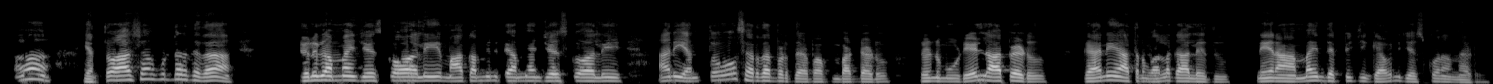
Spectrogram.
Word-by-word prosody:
ఆ! - - -5 0.7
ఎంతో 155 - -4
ఆశానుకుంటారు 235 +1 -1
కదా! 180 +1 +4 0.9
తెలుగమ్మాయిని 195 +1 +4
చేసుకోవాలి, 175 0 +2 0.2
మా 155 - +4
కమ్యూనిటీ 175 +1 -3
అమ్మాయిని 165 0 -4
చేసుకోవాలి 160 0 +1 0.5
అని 180 +2 0
ఎంతో 175 +5 -7 0.2
సరదా 175 -4 +2
పడతాడు 135 -4 -3
పాపం 130 0 -5
పడ్డాడు. 125 0 -3 0.4
రెండు 150 0 -1
మూడేళ్ళాపాడు, 165 0 +3 0.5
గాని 160 +7 +3
అతని 155 -1 -6
వల్ల 135 +6 -1
కాలేదు. 135 -5 -1 0.4
"నేను 150 +1 +2
ఆ - - +3
అమ్మాయిని 175 +5 0
తెప్పించి 160 +1 -7
ఇంకెవరిని 140 +5 -4
చేసుకోనన్నాడు". 120 -5 -8
165 Hz, 110 wpm, -24 LUFS, 140-180 Hz, 0.9 s, కదా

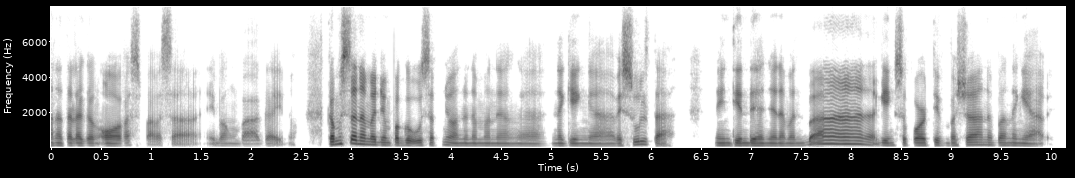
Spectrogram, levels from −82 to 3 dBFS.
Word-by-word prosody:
na 125 - -3
talagang 120 -1 0
oras 110 -1 0
para - - -9
sa - - -7
ibang 110 -2 -12
bagay 100 -1 -8
'no? - - -25 0.2
Kumusta 200 +7 +7
naman 165 -6 +5
'yong 135 -2 -1
pag-uusap 130 +2 0
niyo? 115 -5 -2
Ano 115 - -5
naman 115 0 -6
ang, 110 0 -7
ah, 105 -1 -8
naging, 110 -1 -1
ah, 105 0 -5
resulta? 155 +8 -1 0.4
Naintindihan 120 -1 +1
niya 115 -1 -2
naman 115 +1 -4
ba? - - +2 0.6
Naging 125 0 0
supportive 125 -1 0
ba 120 - -3
siya? 140 +3 +1
Ano 135 - -7
bang 130 -1 -3
nangyari? 110 -4 -4
120 Hz, 185 wpm, -26 LUFS, 110-130 Hz, 0.6 s, Kumusta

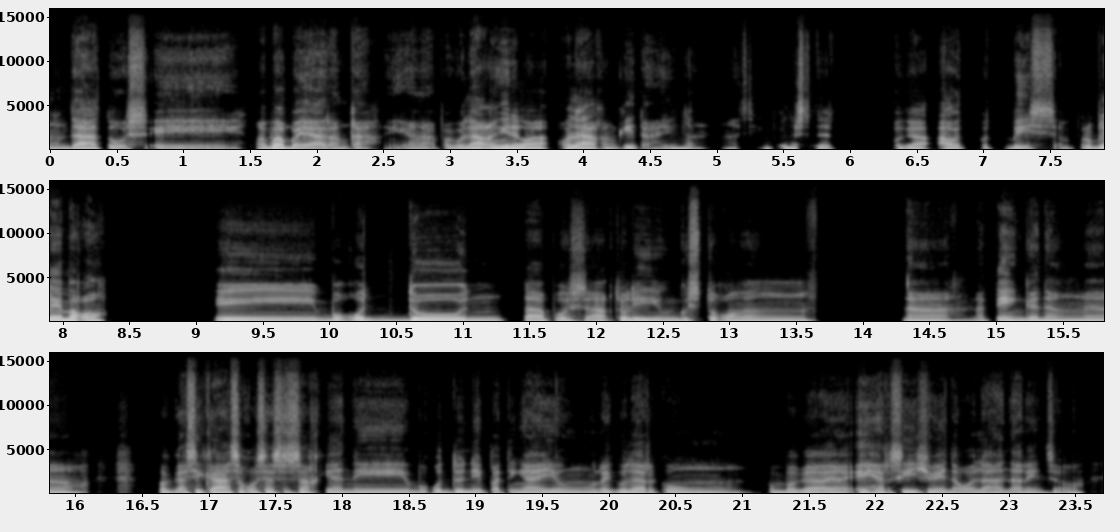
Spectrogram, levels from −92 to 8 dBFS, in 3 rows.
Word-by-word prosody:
datos, 85 -4 +1
eh, 95 - -6
mababayaran 85 -8 +3
ka. - - -7
Kaya - - -11
nga - - -8
'pag 85 - -10
wala 105 +6 +3
kang 140 +2 +5
ginawa, 145 -9 +5
wala 190 - +4
kang 80 -3 -8
kita 135 -11 -4
yun 150 +3 -2
lang. 90 - -12 0.2
As 125 - -11 0.2
simple 105 -1 -6
as 100 - -5
that. - - -5 0.4
'Baga 95 -1 -2
output 90 -2 -4
base. - - -6
Ang - - -13
problema 145 +2 +6
ko, 110 +4 +2 0.9
eh, 135 -1 +3
bukod 130 +4 +2 0.3
dun, 125 0 +6 0.2
tapos 115 0 -1
actually, 115 0 0
yung 115 -1 -2
gusto 110 +3 -3
ko 120 -1 -2
ngang 120 -1 -1 0.7
na 95 +1 -2
natengga 100 +1 +1
nang, 100 0 +2
ah, 95 0 0 0.6
pag-asikaso 95 +2 +2
ko - - -2
sa 105 - +1
sasakyan, 95 -2 -1
eh, 85 0 -1
bukod 100 +4 -4
dun, 100 -3 +1
eh, 85 - -2
pati 85 +2 -6
nga 80 - +1
yung 85 0 -2
regular 85 -1 0
kong 80 -2 -3 0.3
kumbaga, 80 -1 -1
ehersisyo 95 0 0
ay - - -1
nawala 75 0 -4
na 80 - -4
rin. 100 - -4
So, 155 -6 -7
100 Hz, 145 wpm, -23 LUFS, 85-120 Hz, 0.9 s, problema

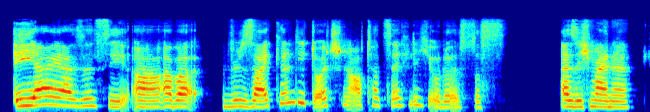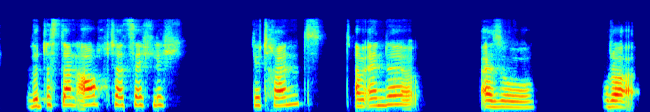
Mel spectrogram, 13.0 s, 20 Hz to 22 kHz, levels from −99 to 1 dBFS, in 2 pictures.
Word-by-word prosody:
Ja, 270 +4 +6 0.2
ja, - - -6
sind 245 +1 -7
sie. 215 -4 -6
Äh, - - -9
aber 220 +1 +2 0.3
recyceln 225 - 0
die 365 -3 -3
Deutschen - - -3
auch - - -4
tatsächlich 265 +1 -10
oder 200 - -5
ist 105 - -14
das 200 - -14 0.5
also 220 -1 +2
ich 215 +1 -1
meine, 210 -2 +1 0.5
wird 240 +4 -2
das 295 - -3
dann 285 -1 +4
auch 295 +2 +5
tatsächlich 280 -1 -3 0.7
getrennt 275 +3 -1 0.3
am 235 - +4
Ende? 265 +5 0 0.6
Also, 205 -2 0 0.7
oder 220 - +3
240 Hz, 125 wpm, -22 LUFS, 215-280 Hz, 0.7 s, Ja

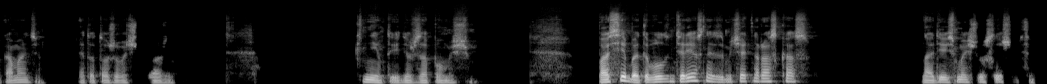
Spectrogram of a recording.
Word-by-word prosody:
команде 100 +3 -5 0.3
это - - -7
тоже 90 -1 -4
очень 85 +1 -5
важно. 85 -1 -7 1.8
К - - -10
ним 105 -6 +2
ты 80 - -4
идешь 90 0 -3
за 90 - -1
помощью. 85 -1 -5 1.2
Спасибо 110 - +7
это 100 - +3
был 125 +4 +3
интересный 150 +4 +3
и - - 0
замечательный 140 +5 -1
рассказ. 140 -1 0 1.1
Надеюсь 105 +4 +1
мы 115 - +1
еще 110 +1 -2
услышимся. - - -3
105 Hz, 125 wpm, -21 LUFS, 90-135 Hz, 1.8 s, Спасибо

